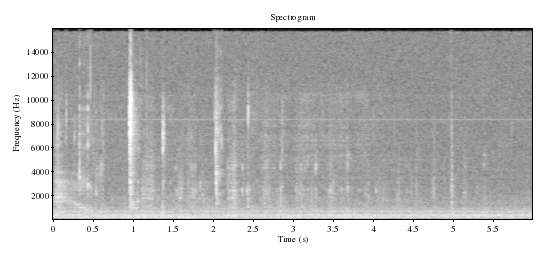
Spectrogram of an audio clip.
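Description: A person chewing a mouthful of oatmeal creme pie cereal in milk, with a few sharp clicks about one and two seconds in, then quieter chewing. A faint steady hum runs underneath.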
